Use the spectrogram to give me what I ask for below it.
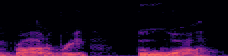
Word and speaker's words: Rodrigue Beaubois: So this dude coming out 6 foot, 40-inch vertical, 6'10" wingspan, and his name is actually Rodrigue Beaubois. Some people pronounce his name Beaubois.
